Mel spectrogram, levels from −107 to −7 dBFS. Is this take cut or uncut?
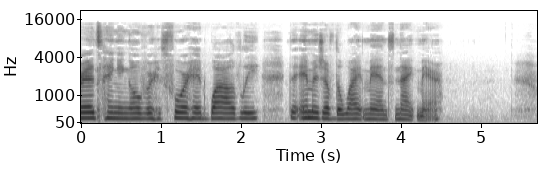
cut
